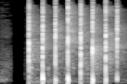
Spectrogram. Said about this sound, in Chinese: 为咱们的伟大事业鼓鼓掌，呱唧呱唧。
